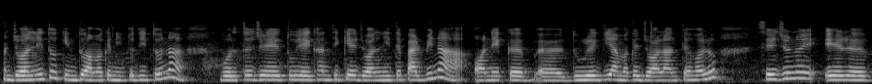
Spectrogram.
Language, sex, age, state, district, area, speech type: Bengali, female, 18-30, West Bengal, Hooghly, urban, spontaneous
